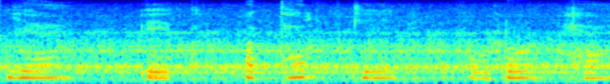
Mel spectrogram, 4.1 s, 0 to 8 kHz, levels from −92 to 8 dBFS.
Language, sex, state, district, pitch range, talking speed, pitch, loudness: Hindi, female, Punjab, Fazilka, 210-225 Hz, 90 wpm, 210 Hz, -20 LUFS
